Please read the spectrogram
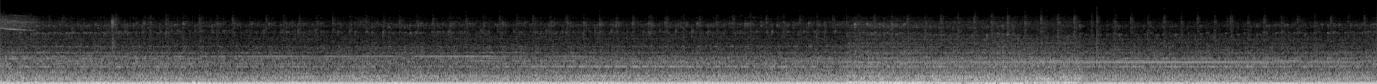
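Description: Diesel engine of a tractor-unit truck running steadily, heard from inside the cab as a low continuous rumble that grows a little heavier about eight seconds in.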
